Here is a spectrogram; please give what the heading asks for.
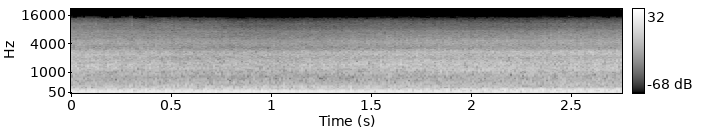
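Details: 2010 Kia Sorento V6 with a dead battery, connected to external power, high idle turned on: steady, even engine drone held well above normal idle with no dip or hunting.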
